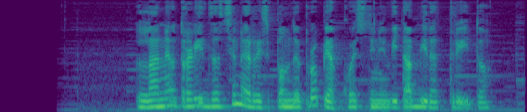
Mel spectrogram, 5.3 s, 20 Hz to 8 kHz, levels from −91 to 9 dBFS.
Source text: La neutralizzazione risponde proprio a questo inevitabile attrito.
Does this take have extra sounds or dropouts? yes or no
no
